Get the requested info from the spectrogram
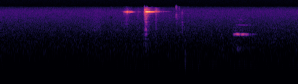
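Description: Faint small clicks of glass seed beads and a beading needle being handled: two sharp clicks about a second in, then a brief high tick near the end.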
